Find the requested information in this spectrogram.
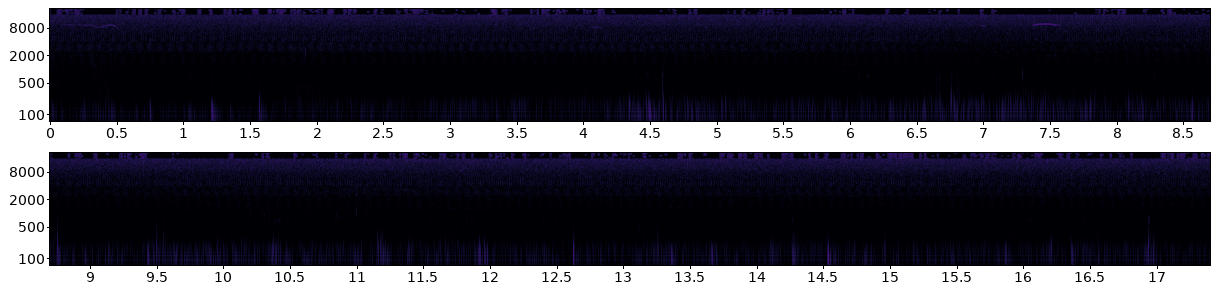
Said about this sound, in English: All right. Yeah. The heat kicked in on that one.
